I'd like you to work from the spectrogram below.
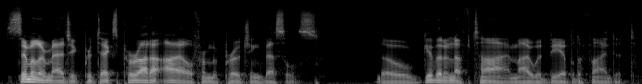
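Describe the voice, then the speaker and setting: A booming, grave sea captain recounting ancient lore in a very deep, low voice, solemn and declaiming, pressing his words with weight, as a male audiobook narrator puts him on. He sounds like a storybook loremaster addressing his crew. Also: fairly even intonation, a little fast, fairly bright tone.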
